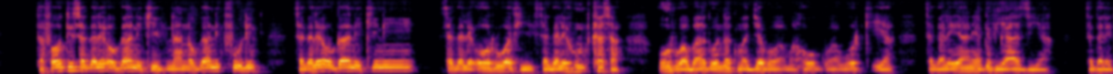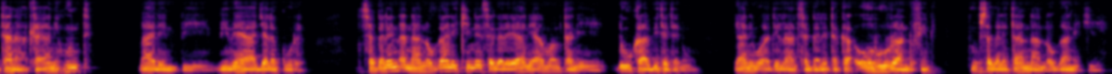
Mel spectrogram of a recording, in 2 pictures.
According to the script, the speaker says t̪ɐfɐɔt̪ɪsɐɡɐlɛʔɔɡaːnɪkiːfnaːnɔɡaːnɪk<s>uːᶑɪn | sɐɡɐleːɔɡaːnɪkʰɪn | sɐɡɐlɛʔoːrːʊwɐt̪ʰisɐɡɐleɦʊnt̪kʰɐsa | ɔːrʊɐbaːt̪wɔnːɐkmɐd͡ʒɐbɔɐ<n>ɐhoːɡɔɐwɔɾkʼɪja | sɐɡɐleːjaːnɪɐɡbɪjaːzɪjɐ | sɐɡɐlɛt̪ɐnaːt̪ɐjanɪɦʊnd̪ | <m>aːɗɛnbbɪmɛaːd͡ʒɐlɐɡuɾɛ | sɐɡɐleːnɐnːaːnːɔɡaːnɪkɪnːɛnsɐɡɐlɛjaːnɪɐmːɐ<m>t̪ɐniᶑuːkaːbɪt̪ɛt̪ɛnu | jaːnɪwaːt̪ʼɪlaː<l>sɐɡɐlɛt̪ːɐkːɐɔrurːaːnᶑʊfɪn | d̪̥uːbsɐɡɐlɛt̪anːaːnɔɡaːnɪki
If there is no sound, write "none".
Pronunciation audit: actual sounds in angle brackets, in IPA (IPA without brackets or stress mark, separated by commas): f, m, m, m, l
